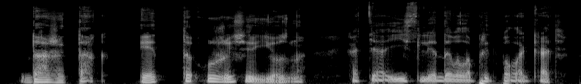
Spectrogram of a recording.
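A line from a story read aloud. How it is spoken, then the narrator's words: Muttering. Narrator (Russian): бормоча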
